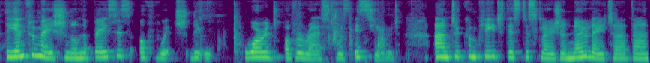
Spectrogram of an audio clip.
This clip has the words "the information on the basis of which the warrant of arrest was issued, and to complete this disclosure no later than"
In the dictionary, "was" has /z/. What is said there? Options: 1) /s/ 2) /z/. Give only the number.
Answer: 2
